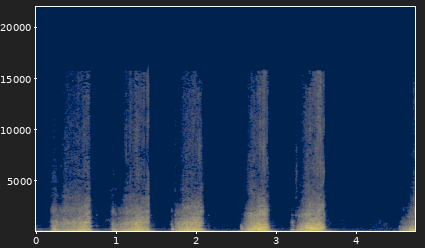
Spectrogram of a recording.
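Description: Long acrylic nails scratch the top of a black foam microphone windscreen in five separate strokes, with a sixth beginning as the clip ends. Each stroke is a rough, rasping scrape with a heavy low rumble underneath and a bright, breathy hiss on top, separated by short pauses of near silence.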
